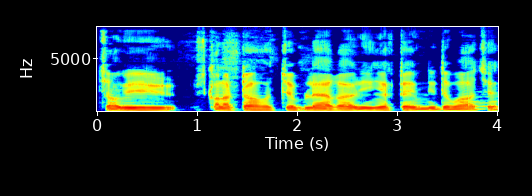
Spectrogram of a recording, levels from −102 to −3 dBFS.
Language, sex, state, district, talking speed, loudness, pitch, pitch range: Bengali, male, West Bengal, Kolkata, 165 wpm, -17 LUFS, 115 Hz, 110-120 Hz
